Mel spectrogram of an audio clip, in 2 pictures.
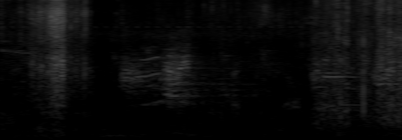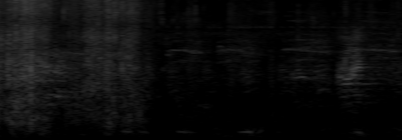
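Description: Domestic geese honking faintly, a few short calls scattered through, over the crunch and rustle of footsteps in dry fallen leaves.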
